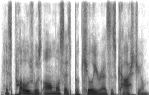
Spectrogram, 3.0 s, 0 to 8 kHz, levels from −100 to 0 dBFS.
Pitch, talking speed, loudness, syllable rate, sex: 130 Hz, 180 wpm, -19 LUFS, 4.8 syllables/s, male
